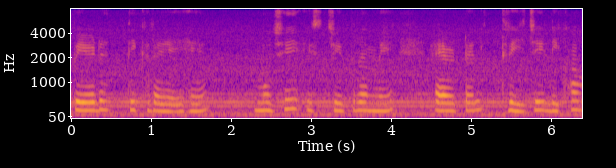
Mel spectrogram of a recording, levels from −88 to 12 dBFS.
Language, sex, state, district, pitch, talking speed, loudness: Hindi, female, Madhya Pradesh, Dhar, 210 Hz, 115 wpm, -19 LUFS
